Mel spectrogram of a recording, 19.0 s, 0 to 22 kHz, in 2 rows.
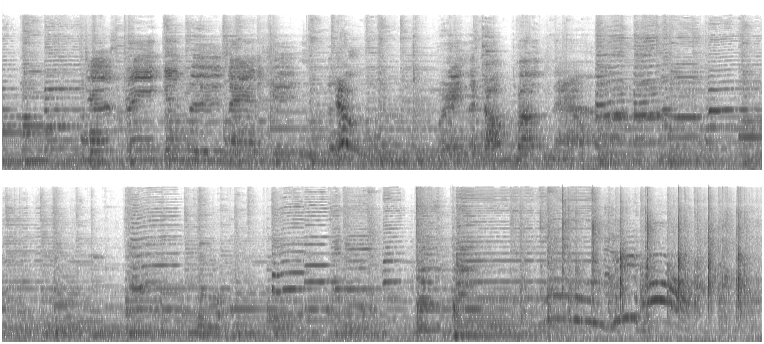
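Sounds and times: strummed acoustic guitar: 0:00.0 - 0:16.4
harmonica with bent notes: 0:00.0 - 0:16.8
resonator guitar: 0:00.0 - 0:16.9.

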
